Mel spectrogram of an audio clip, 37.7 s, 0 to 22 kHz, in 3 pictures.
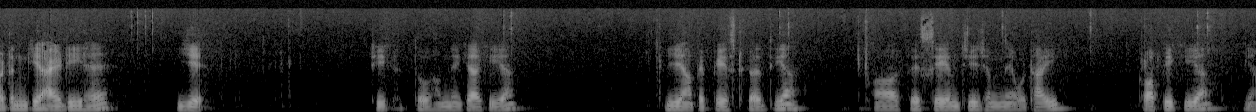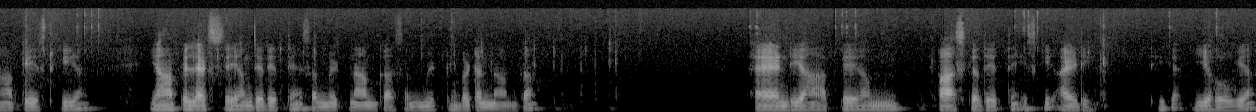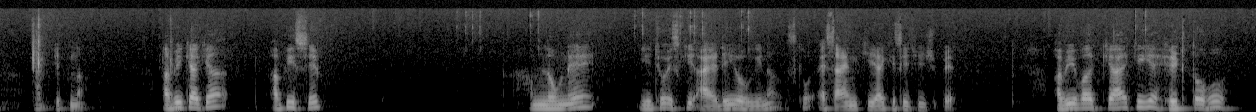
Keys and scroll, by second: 2.5 ctrl+c, 2.7 ctrl+c, 6.5 ctrl+v, 8.6 Return, 11.2 ctrl+c, 12.6 ctrl+v, 14.2-19.2 typing, 21.7 ctrl+c, 23.4 ctrl+v, 25.5 BackSpace, 26.8 BackSpace.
